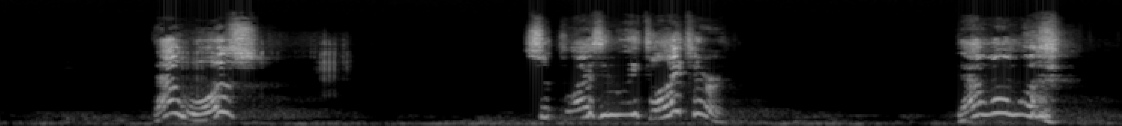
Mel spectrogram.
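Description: A man talks calmly and close by, in short phrases.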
